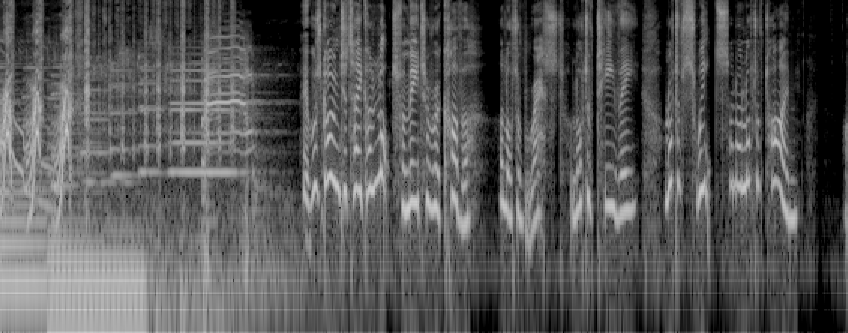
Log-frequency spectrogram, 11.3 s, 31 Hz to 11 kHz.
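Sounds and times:
dog barking: 0:00.0 - 0:03.2
speech: 0:04.6 - 0:11.2.

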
